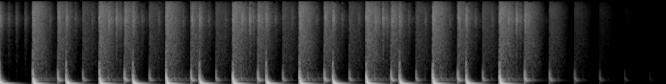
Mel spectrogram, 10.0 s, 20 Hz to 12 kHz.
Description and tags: JOW 4 on floor drumloop 120bpm
drumloop, beat, electro, 120pbm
